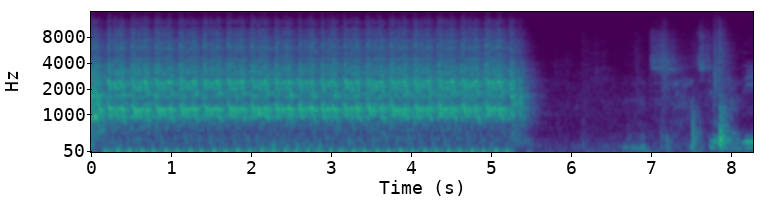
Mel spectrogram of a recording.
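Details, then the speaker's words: 1982 Honda CM450 unrun for about seven years, fresh oil, new plugs, good fuel. Steady fast starter cranking, about three turns a second, with no firing. Cranks but won't start; gummed carburetor jets suspected, carbs need cleaning. "once again yeah she sounds pretty gummed clean the carbs unfortunately"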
